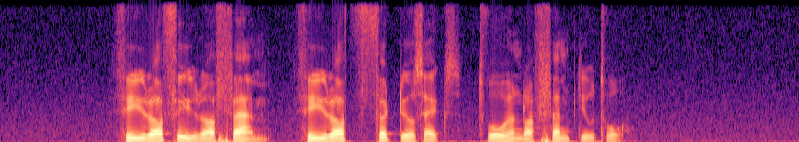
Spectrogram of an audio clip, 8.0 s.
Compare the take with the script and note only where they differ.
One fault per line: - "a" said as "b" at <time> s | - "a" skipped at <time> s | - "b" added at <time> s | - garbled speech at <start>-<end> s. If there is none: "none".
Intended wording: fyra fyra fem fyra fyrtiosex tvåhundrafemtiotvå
none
